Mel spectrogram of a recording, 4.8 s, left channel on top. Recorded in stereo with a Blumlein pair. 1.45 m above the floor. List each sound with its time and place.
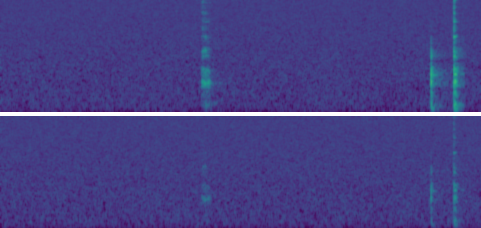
2.0 s cutlery clinking: 35° left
